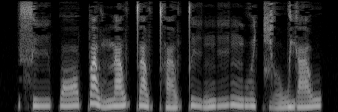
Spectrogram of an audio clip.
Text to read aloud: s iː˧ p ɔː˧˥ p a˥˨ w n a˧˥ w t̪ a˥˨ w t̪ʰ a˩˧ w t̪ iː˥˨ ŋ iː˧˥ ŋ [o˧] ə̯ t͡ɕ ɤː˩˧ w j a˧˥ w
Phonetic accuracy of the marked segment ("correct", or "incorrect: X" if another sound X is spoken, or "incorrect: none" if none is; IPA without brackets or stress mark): incorrect: u˧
